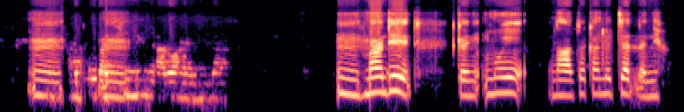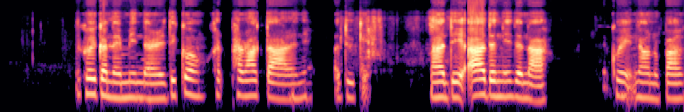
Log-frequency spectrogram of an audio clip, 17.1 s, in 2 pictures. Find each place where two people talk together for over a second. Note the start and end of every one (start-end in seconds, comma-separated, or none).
none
